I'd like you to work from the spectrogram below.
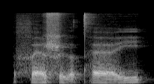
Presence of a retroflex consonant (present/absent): present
